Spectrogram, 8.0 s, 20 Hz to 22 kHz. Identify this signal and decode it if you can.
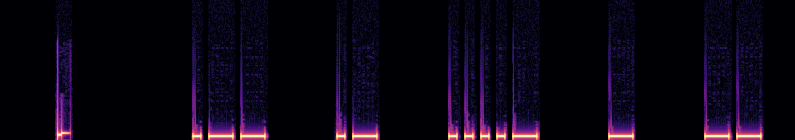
Morse code, heard as a keyed tone, about 15 wpm, spaced as for 9 wpm, 700 Hz. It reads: WA4TM
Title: USA Call Signs - 3x Character Spacing - 15wpm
